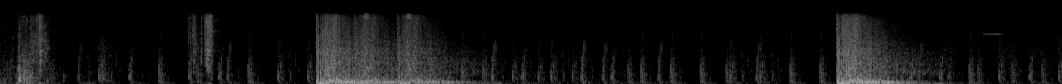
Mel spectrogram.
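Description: Gunfire in the mobile battle-royale shooter Free Fire Battleground: repeated sharp bursts of shots, several loud close volleys with shorter scattered pops between them and brief quiet gaps, plus light footstep-like taps.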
